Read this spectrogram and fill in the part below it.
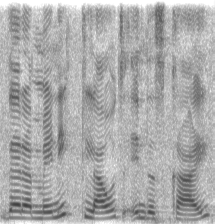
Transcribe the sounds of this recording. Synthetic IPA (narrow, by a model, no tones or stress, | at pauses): d̪ɛːɾaːmɛniklaʊɖsɪ̃nd̪əskaɪ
